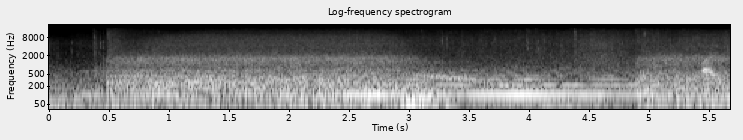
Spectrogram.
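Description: A No Man's Sky storm brings steady heavy rain with low rumbling thunder beneath it, loud and constant throughout the short stretch.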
